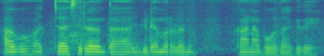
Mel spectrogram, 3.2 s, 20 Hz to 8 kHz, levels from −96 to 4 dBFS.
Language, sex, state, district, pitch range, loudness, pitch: Kannada, male, Karnataka, Koppal, 125-135 Hz, -19 LUFS, 135 Hz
